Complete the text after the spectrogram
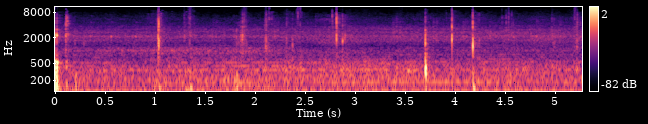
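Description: Small beads click faintly against a plastic tray.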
